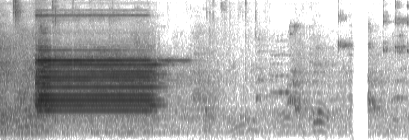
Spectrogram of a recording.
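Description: Gym scoreboard horn sounding once, a loud steady buzz held for about two and a half seconds before cutting off, signalling the end of a timeout as the teams leave their huddles.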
